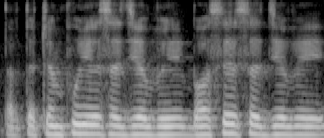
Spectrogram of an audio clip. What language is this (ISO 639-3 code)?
mai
